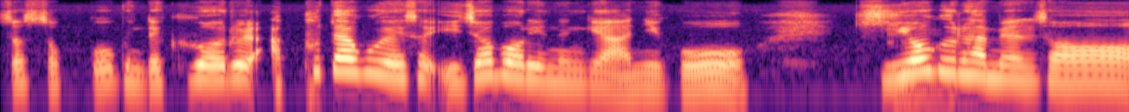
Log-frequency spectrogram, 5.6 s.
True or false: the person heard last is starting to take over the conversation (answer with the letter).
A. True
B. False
B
